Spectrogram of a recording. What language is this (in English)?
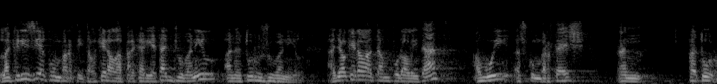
Catalan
